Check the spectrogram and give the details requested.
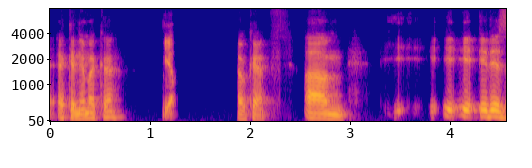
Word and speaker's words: Econimica: uh your website um and make sure I pronounce it correctly economica yeah okay um it is a it's a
